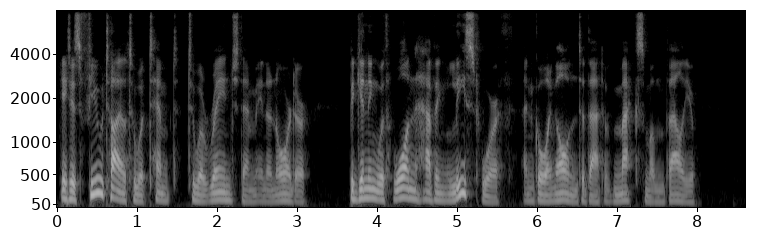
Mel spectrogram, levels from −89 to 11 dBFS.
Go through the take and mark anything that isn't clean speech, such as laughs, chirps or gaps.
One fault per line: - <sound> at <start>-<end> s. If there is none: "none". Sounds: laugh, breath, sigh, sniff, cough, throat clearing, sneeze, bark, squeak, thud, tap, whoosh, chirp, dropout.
none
